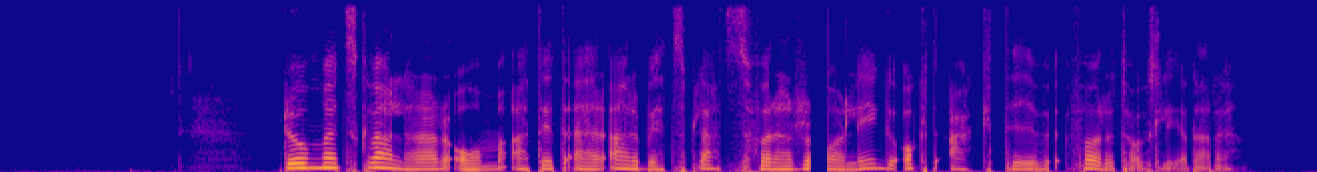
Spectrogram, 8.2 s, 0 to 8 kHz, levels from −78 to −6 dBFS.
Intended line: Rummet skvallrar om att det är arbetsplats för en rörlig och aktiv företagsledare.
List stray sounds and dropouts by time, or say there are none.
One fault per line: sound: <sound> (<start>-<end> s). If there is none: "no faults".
sound: dropout (5.0-5.2 s)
